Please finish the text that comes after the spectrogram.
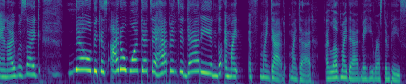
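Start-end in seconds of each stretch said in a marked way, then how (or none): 1.4-4.2 put-on, very high, tearful sobbing and bawling. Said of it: "I started bawling, crying".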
